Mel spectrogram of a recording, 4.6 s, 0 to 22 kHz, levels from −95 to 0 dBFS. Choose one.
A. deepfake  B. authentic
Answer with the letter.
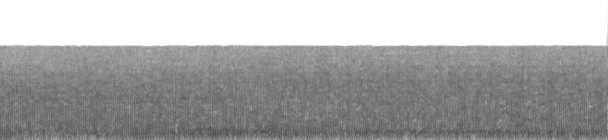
A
